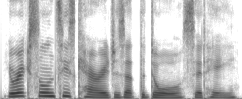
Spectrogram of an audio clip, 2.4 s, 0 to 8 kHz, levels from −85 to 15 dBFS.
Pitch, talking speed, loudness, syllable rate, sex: 200 Hz, 225 wpm, -18 LUFS, 6.1 syllables/s, female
